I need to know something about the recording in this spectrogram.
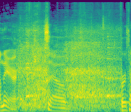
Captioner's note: audience laughs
